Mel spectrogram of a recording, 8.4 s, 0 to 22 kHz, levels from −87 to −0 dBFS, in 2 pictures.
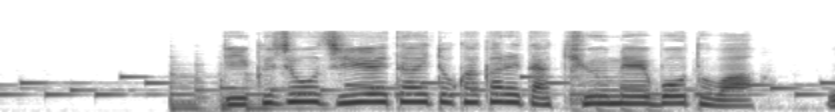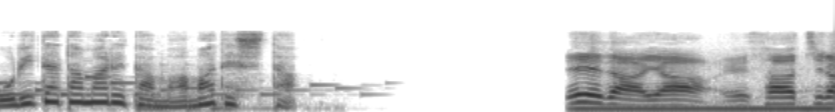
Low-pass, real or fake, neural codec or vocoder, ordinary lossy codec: none; real; none; none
